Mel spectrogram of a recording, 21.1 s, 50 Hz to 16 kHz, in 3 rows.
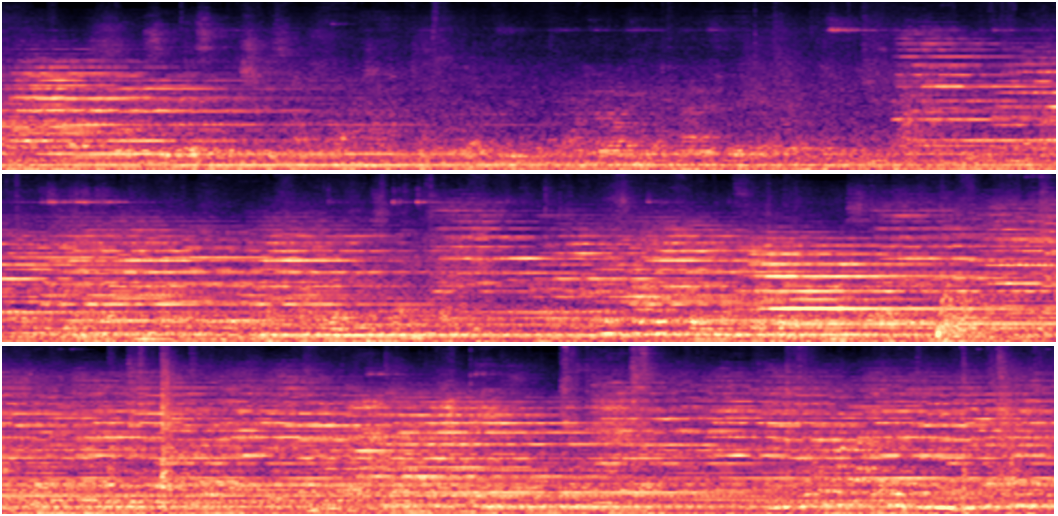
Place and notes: Parque do Bom Jesus, Portugal - Church bells playing - Church Bells Playing
Bells playing recorded inside the church of Bom Jesus de Braga Sanctuary, with people moving and whispering/talking. Recorded with a SD mixpre6 and a AT BP4025 XY stereo microphone.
